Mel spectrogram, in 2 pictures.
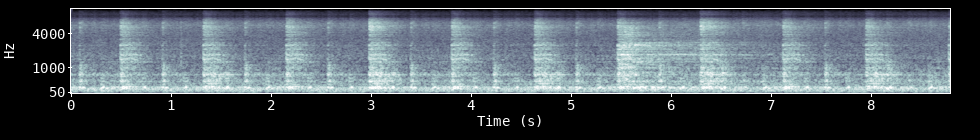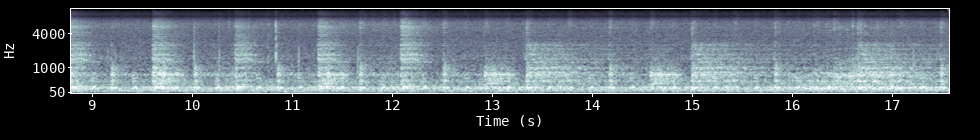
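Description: Upbeat music with a steady beat plays through a television speaker.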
